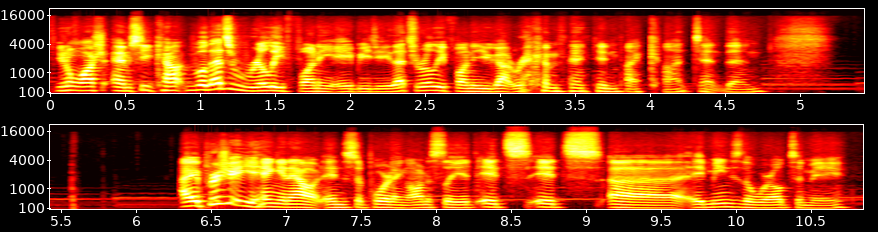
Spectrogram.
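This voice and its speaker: Soft background music plays as a young adult man streams his gameplay and answers chat. His voice is a little high and a little fast, and he chats in a friendly, rambling way, often laughing and starting over, on a modest home microphone.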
